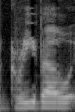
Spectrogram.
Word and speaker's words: Grebo: And I apologize, I don't know if it's actually pronounced Grebo or Grebo. It's Grebo.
